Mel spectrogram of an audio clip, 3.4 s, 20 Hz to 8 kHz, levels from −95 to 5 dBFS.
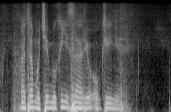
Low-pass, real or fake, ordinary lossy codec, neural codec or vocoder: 7.2 kHz; fake; none; codec, 16 kHz, 0.7 kbps, FocalCodec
